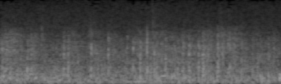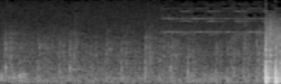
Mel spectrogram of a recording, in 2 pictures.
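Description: Fireworks display: a low background with faint scattered pops, then one loud firework bang near the end.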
